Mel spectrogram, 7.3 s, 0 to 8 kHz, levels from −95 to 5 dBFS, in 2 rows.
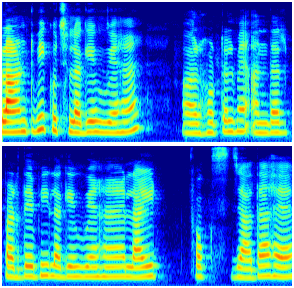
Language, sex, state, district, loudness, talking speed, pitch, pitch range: Hindi, female, Punjab, Pathankot, -24 LUFS, 155 wpm, 215 Hz, 210-225 Hz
